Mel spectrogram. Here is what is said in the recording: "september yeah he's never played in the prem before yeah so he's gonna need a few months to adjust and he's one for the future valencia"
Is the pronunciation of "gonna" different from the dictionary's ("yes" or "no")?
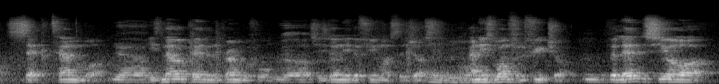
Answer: yes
